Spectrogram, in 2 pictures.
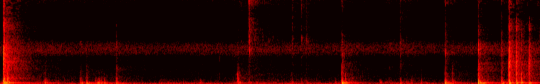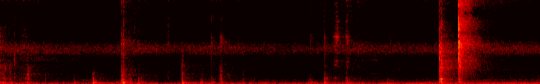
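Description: Small metal parts clicking and tapping irregularly against a transmission valve body and a metal workbench as a Hydra-Matic shifter valve and its retaining washer are fitted by hand.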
